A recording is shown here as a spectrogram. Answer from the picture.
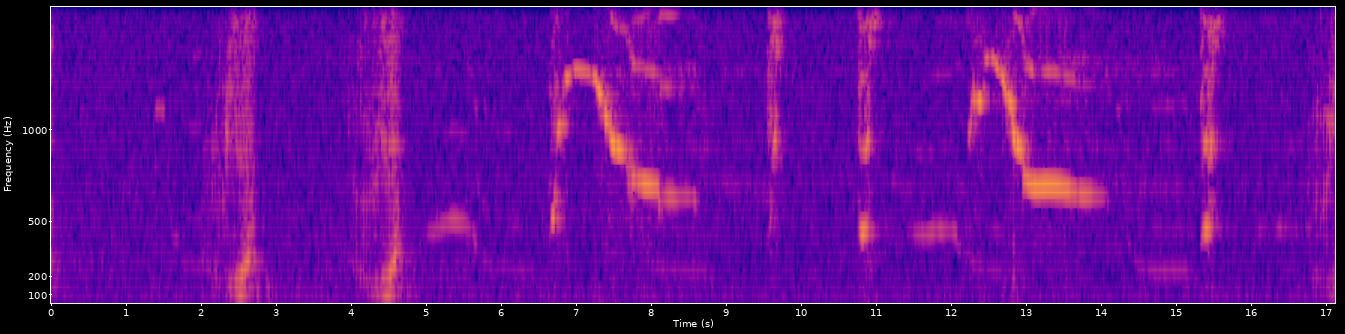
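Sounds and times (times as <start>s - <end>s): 
humpback whale song: 4.0s - 9.8s, 10.8s - 17.1s.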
